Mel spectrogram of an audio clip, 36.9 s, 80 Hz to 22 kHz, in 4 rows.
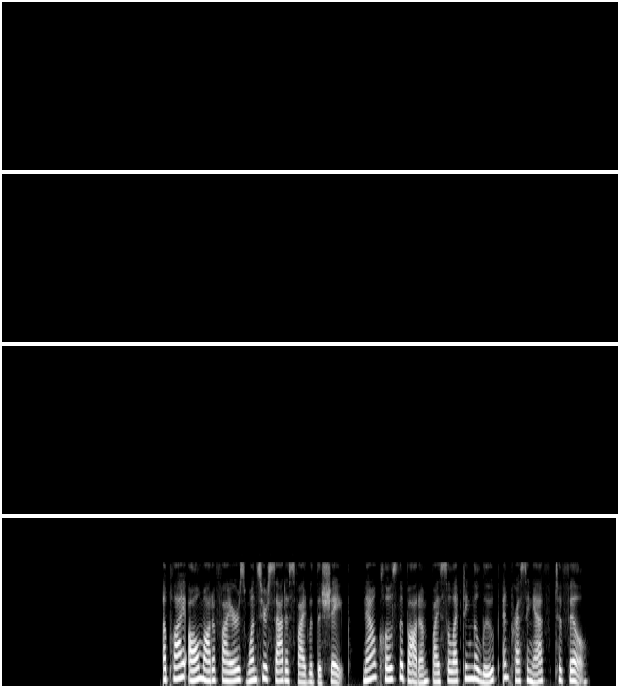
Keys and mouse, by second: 1.7 ctrl+r, 4.1-4.7 middle drag, 5.3 click, 6.2 KP_1, 7.5-9.0 drag, 9.9-10.4 ctrl+middle drag, 10.7-11.1 shift+middle drag, 14.2 click, 14.9-16.4 drag, 18.8-19.3 ctrl+middle drag, 19.7-20.1 shift+middle drag, 25.5 click, 29.2 Tab, 30.2 q, 31.7-32.0 ctrl+middle drag, 32.2 shift+middle drag, 32.6 Tab, 33.0-33.8 middle drag, 34.3 alt+click, 35.5 f, 36.5 i.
